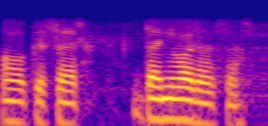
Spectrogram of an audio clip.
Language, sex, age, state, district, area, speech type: Telugu, male, 60+, Andhra Pradesh, Vizianagaram, rural, conversation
